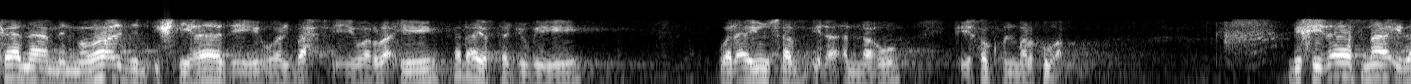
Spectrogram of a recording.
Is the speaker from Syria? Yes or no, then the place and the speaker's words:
yes; Syria; التعبير عندنا في سوريا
